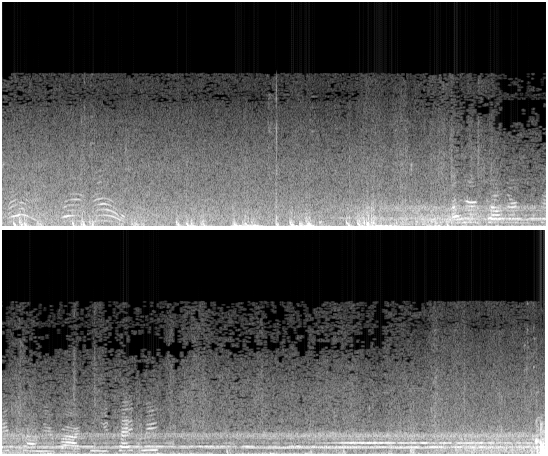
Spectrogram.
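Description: Rhythmic hoofbeats of a galloping horse in the game Undead Nightmare, heard with game sound effects and a sustained siren-like tone; a person talks over it.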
